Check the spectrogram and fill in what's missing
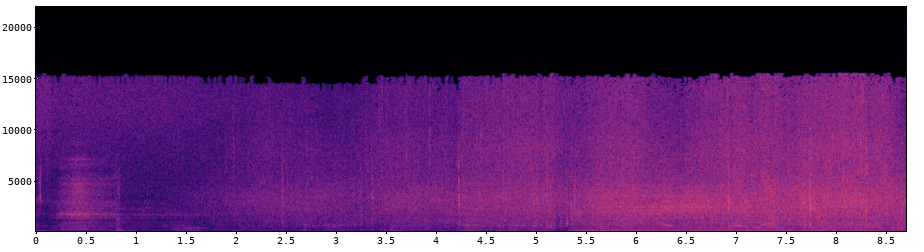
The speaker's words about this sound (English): we are on the boardwalk in front of the police station, just recording some waves and traffic. That'd be so cool if we heard a whale on this. Alert Bay, close your eyes and you can hear it.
